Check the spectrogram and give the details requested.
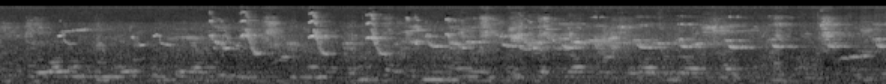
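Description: Many small birds chirping together, a continuous run of quick overlapping tweets.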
